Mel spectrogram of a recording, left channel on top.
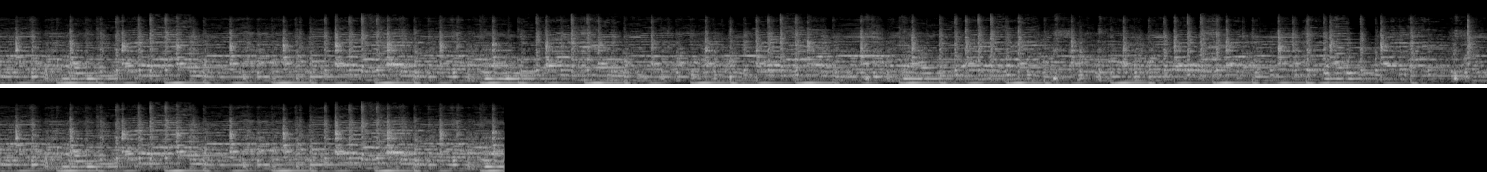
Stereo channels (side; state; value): right; drops out; at 5.1 s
